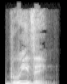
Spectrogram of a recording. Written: breathing

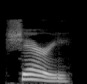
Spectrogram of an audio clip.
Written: Sherri

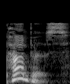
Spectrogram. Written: pompous

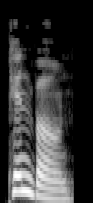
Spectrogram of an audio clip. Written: pinbone

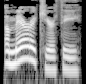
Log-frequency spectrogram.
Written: amarakeerthi

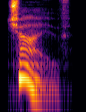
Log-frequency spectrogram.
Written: chive

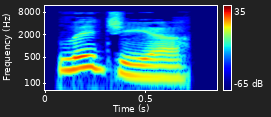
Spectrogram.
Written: ligia

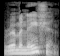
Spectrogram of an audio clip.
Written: rumination

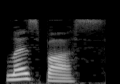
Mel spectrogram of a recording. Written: lesbos

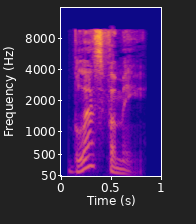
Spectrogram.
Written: blasphemy

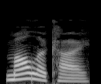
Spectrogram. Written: molokai

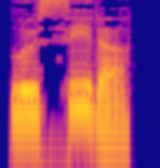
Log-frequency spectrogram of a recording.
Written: lucita

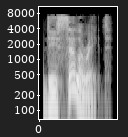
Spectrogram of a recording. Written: decelerate

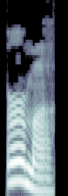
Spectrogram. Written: irma

